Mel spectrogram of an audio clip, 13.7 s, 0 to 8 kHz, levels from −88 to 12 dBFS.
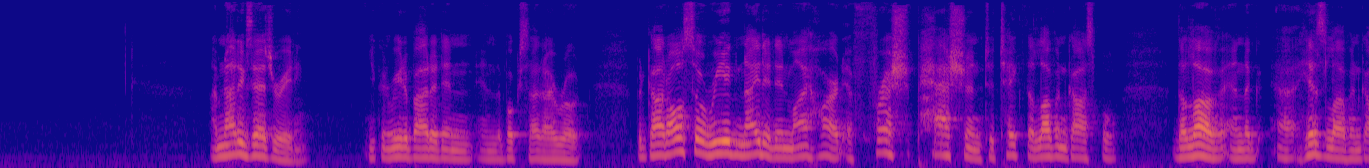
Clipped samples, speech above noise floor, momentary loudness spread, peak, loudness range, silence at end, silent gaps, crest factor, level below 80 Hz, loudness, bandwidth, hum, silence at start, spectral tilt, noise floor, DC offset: under 0.1%; 40 dB; 17 LU; -16 dBFS; 6 LU; 0 s; none; 20 dB; -64 dBFS; -34 LUFS; 8 kHz; none; 2.1 s; -7 dB/octave; -74 dBFS; under 0.1%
